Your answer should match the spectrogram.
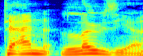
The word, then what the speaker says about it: Glozier: Dan Glozier asks... – Did we ever establish if it's Glozier or Glozier? – I think it's a silent G. – Dan Lozier.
